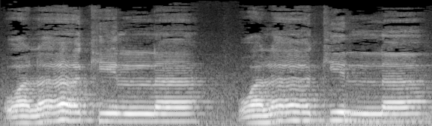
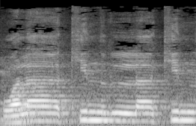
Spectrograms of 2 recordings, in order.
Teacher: namun tidak dibaca W langsung Killa Killa langsung Killa Killa jadi langsung melebur ke lam diidamkan ke lam semuanya kemudian ditasdidkan lam itu tapi tidak ada gunah tidak ada dengungan di sini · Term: Idgham, idgham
